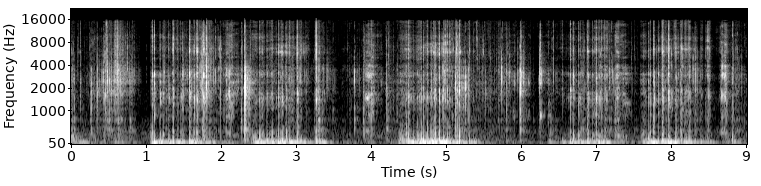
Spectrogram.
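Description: A utility-knife blade shaves a solid rectangular bar of dry soap, with an orange outer layer and a cream core, held in a hand with long dark nails, as curls fall onto a white table. Bursts of dry, crackly scraping and crunchy carving run in strokes with brief quiet gaps, bright and gritty on top with a soft low rumble beneath.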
